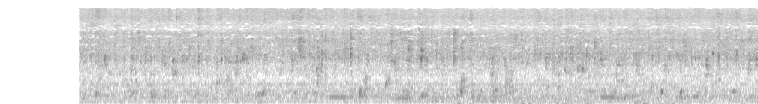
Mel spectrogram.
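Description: Faint trickling, bubbling water with many small plinks, starting about a second in.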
